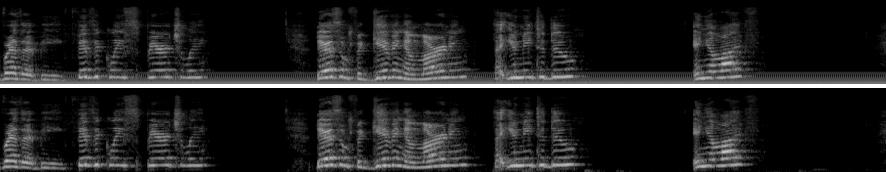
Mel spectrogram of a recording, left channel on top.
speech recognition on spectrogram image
it be physically, spiritually. There's some forgiving and learning that you need to do in your life.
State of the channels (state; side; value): noise; left; hum, 14 dB below the sound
